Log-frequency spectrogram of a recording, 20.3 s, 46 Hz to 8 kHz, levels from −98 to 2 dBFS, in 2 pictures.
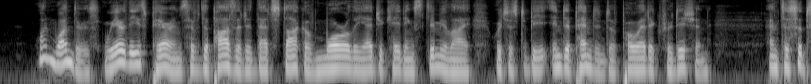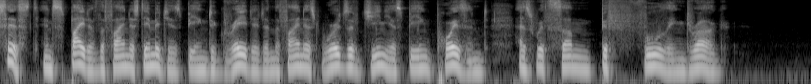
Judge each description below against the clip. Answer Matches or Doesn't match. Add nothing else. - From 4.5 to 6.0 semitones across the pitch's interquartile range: Doesn't match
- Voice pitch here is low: Matches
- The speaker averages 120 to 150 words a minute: Matches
